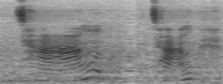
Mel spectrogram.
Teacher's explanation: Tang, it means orange, but some people might find it difficult because the end has a little ng, so it's a bit of nasal sound.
